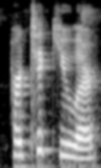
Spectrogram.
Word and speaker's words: particular: Particular. It sounds like the word you in the middle.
